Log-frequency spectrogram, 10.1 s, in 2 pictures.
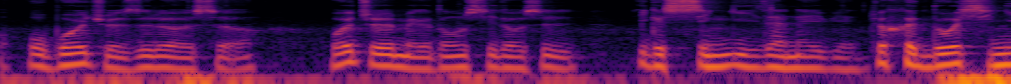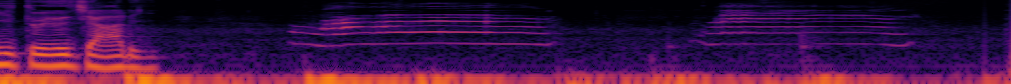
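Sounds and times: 
low constant rumble: 0.0s - 10.0s
speech: 0.1s - 6.0s
cat meowing: 6.5s - 9.7s.

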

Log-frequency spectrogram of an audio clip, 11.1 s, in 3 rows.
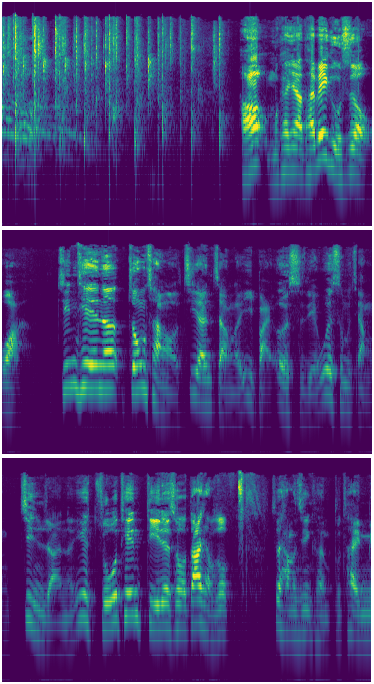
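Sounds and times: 
hand clapping: 0.0s - 2.4s
speech: 2.4s - 11.0s.

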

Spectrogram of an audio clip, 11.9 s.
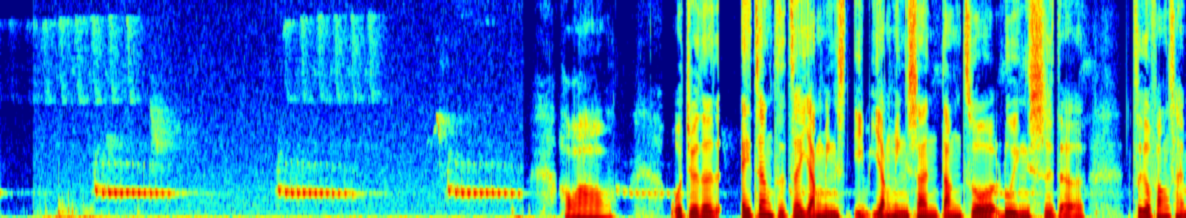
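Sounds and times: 
bird calling in the mountains: 0.0s - 2.0s, 2.8s - 5.2s
soft hum of insects: 0.0s - 11.1s
speech: 5.6s - 11.8s.

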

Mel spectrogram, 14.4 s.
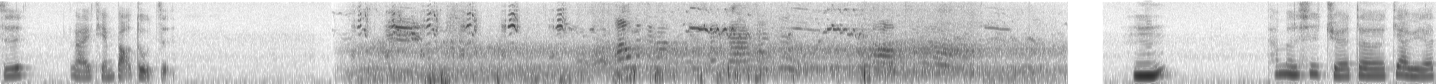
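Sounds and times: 
speech: 0.0s - 1.8s, 11.3s - 11.7s, 12.8s - 14.3s
seagulls squabbling: 3.4s - 10.7s.

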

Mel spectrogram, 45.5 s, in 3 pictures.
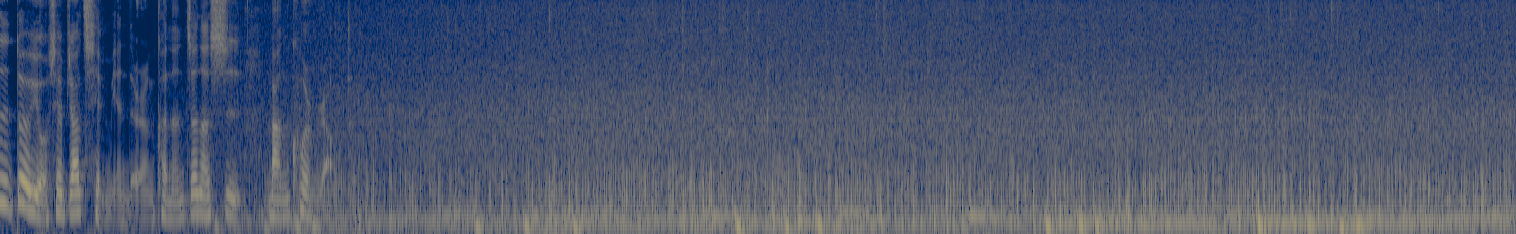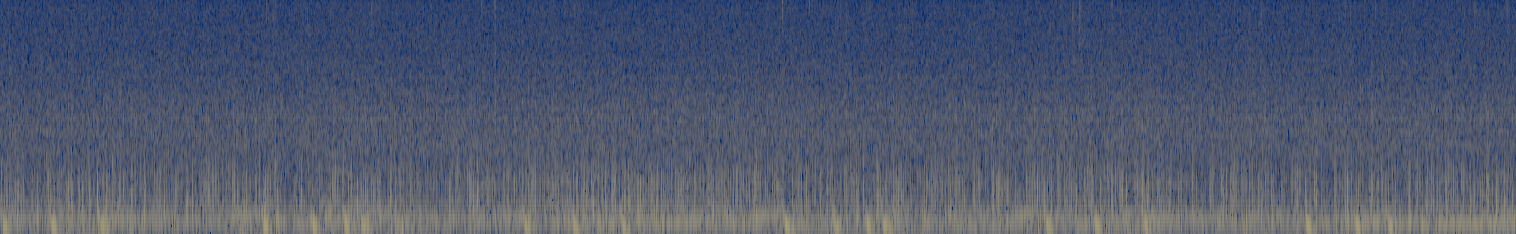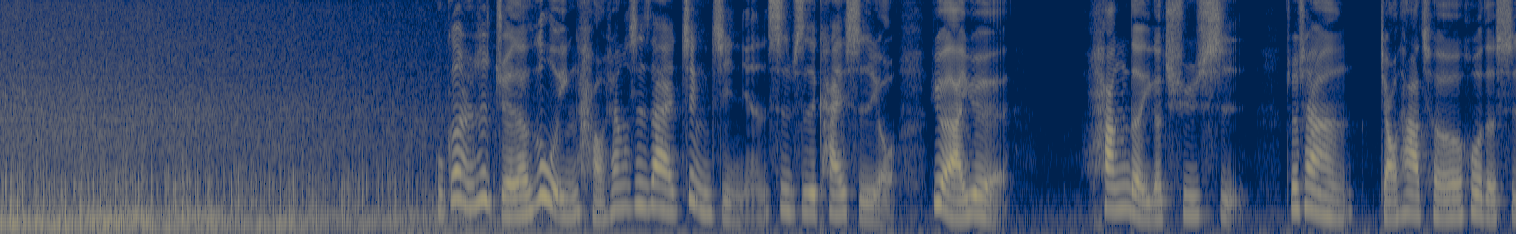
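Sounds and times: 
speech: 0.0s - 3.8s, 34.8s - 40.4s, 41.2s - 45.4s
rain hitting a tent: 2.8s - 34.8s.

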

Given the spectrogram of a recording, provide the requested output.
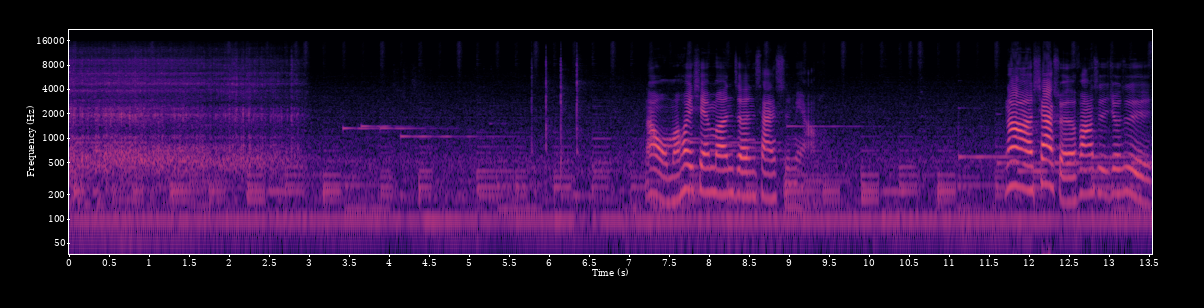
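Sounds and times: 
electric coffee grinder grinding coffee beans: 0.0s - 3.1s
speech: 7.2s - 9.4s, 11.7s - 13.5s.

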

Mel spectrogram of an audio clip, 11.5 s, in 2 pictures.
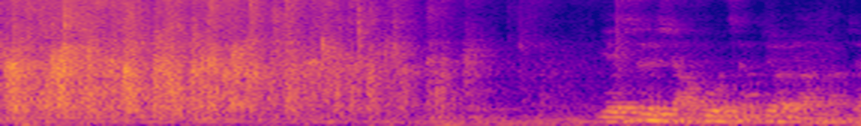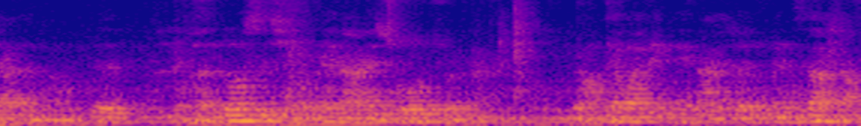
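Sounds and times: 
audience applause: 0.0s - 3.3s
speech: 4.0s - 11.4s.

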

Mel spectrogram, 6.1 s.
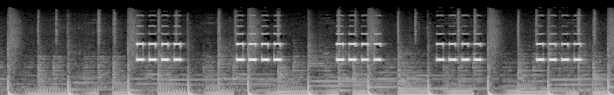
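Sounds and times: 
reminder alarm with bright high electronic beeps: 1.4s - 5.9s.

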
